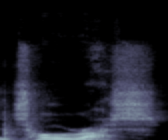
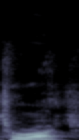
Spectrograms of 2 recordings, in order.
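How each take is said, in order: First: The word ends with an S sound. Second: The word ends with a T sound. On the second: "Sfaradim say Torat"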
